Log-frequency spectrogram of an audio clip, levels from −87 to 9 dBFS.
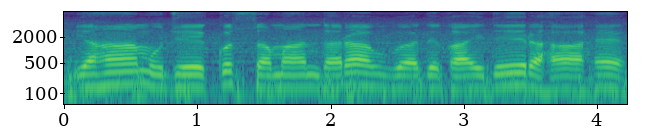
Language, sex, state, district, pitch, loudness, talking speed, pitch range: Hindi, male, Madhya Pradesh, Katni, 135 Hz, -15 LUFS, 140 wpm, 130-145 Hz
